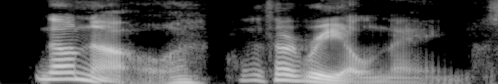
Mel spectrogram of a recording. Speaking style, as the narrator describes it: said Holmes sweetly

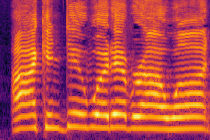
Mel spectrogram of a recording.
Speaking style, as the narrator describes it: he yelled at

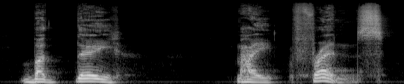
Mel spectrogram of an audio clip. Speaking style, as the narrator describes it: he said brokenly

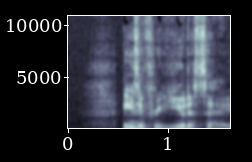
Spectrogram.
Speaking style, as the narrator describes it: she snapped, her lips thin and tight

